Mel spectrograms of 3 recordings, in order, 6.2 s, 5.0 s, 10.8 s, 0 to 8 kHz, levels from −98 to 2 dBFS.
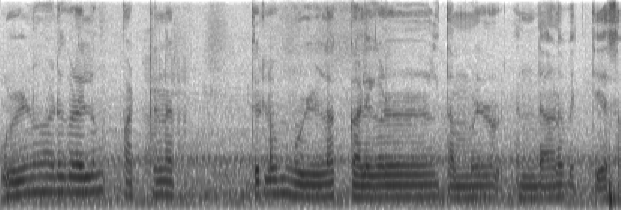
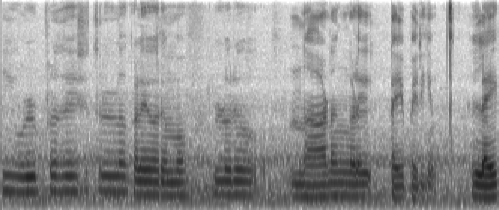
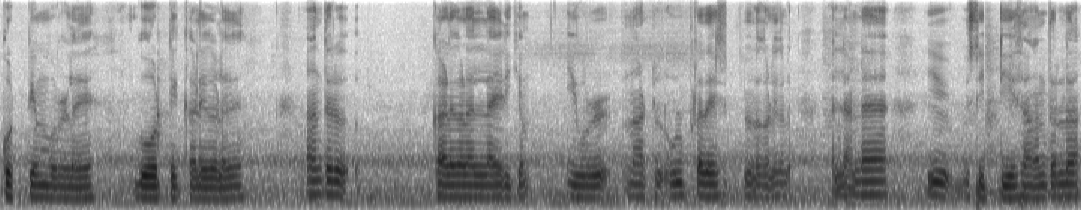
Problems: low volume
